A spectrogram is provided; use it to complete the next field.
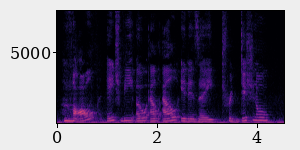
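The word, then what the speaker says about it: Hvoll: Actually, we have a couple sweaters for Abe, but this one is called, I'm gonna assume the H is silent, Voll, H-V-O-L-L.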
